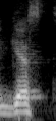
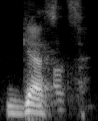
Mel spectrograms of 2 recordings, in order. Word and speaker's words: guests: of pronunciation this word so we do not say guests is its guests one word guests guests guests yes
